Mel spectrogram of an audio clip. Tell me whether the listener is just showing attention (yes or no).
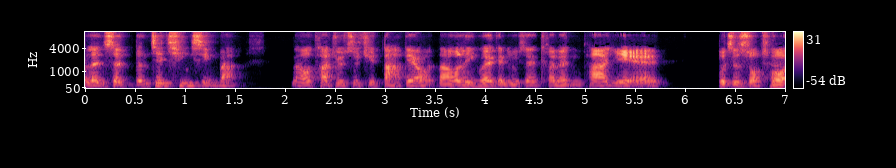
yes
